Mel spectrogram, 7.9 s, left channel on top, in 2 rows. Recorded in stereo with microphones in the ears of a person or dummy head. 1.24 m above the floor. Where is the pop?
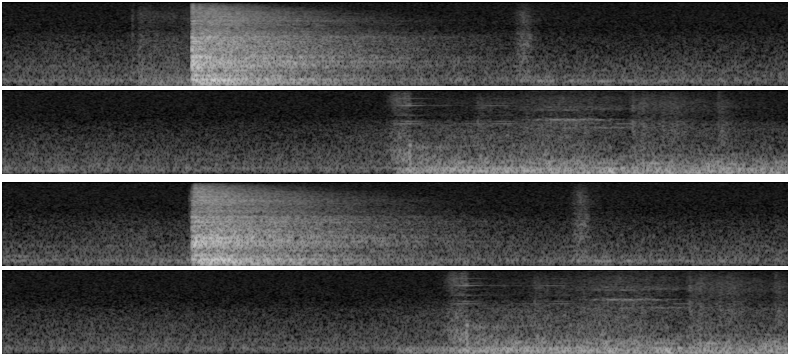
30° left (ahead or behind), 3 m.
